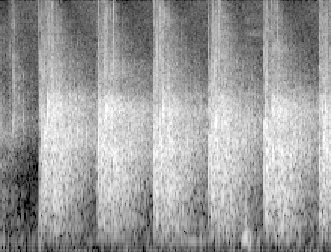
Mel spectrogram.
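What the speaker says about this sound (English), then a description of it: "And clap." Hand clapping in a children's musical game from a drum fun series: five or six loud, close, evenly spaced claps in a slow steady rhythm, each sharp burst trailing off before the next.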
